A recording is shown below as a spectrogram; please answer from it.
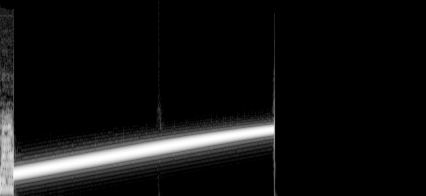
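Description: A single electronic sine tone gliding steadily upward in pitch, cut in over the clipped end of a sung line as a censor bleep, then stopping abruptly with a click.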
